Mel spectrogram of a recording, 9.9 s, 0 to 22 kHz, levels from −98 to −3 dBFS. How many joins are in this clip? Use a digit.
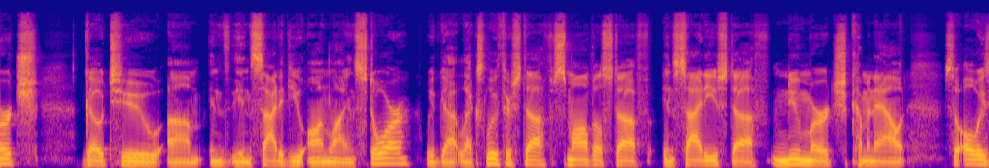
1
